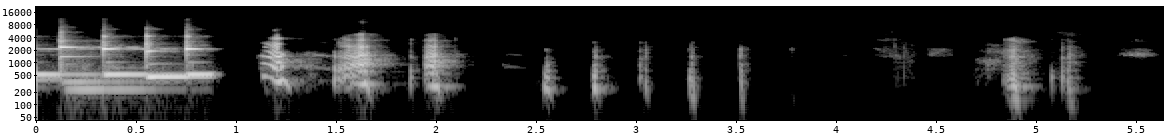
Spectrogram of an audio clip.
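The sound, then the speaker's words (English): A cell phone ringtone plays: four quick, bright electronic notes in a row, followed by a scatter of soft clicks and rustling handling noises as the ring cuts off. “I thought I turned my phone off.”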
